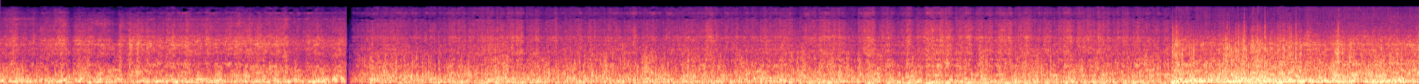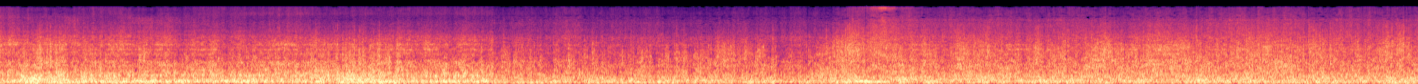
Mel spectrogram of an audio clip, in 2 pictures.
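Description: Express train running at speed, heard from an open coach door or window: steady rumble and wheel clatter on the rails with wind. The noise steps up for several seconds about twelve seconds in.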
